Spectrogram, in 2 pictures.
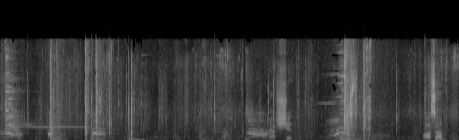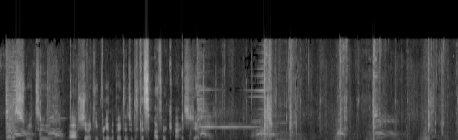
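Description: Swords clash and clang in quick blows.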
